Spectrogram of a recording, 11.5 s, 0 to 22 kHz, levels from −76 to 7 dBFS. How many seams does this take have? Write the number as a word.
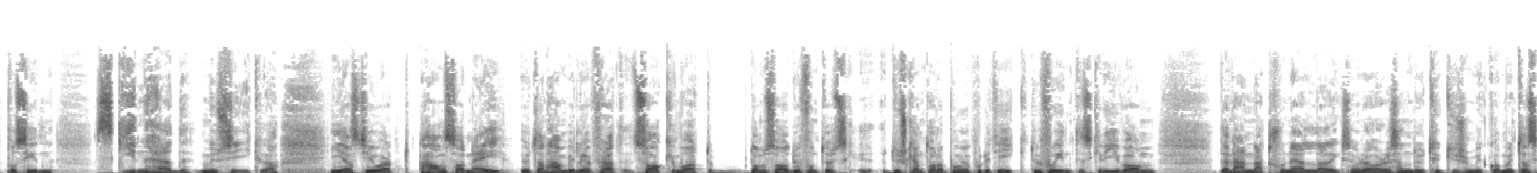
one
